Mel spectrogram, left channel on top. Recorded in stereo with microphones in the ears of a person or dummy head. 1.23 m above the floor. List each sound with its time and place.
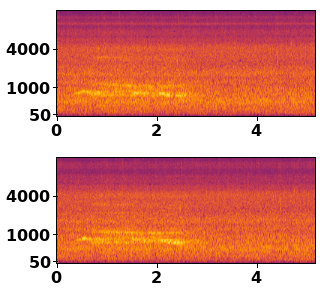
0.3 s a scream: 10° right (ahead or behind), 3 m; by 3.0 s 15° right (ahead or behind), 6 m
